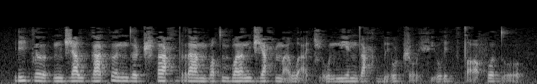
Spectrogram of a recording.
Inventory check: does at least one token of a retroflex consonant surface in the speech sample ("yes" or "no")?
yes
